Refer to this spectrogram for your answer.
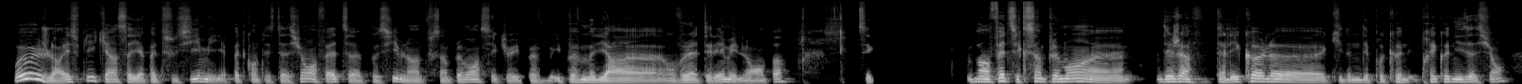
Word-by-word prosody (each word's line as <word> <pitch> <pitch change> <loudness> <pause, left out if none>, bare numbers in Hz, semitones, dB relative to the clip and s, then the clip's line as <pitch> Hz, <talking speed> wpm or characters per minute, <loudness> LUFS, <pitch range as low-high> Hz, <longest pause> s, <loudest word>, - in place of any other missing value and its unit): Oui, 195 - +7
oui, 240 - +6
je - - 0
leur 95 -1 +2
explique, 120 - -2
hein, 110 0 +1
ça 110 0 -1
il - - +2
y 100 - +2
a - - -1
pas 105 - -2
de 100 - -12
souci, 105 +5 -2
mais 120 -6 +1
il 85 - -4
y - - -4
a - - -7
pas 105 - -4
de - - -12
contestation, 100 +4 -4
en 120 - +1
fait, 115 0 -1
heu, 90 -2 -1
possible, 95 - -2
hein, 95 0 -2
tout 90 - -15
simplement. 110 +5 -2
C'est 85 -6 -8
qu'ils 90 +2 -5
peuvent 95 -1 -6
me 85 - -6
ils 90 - -4
peuvent 110 -1 -1
me 110 -2 +4
dire, 105 -2 +5
heu, 90 -3 +1
on 95 - -4
veut 100 +2 0
la 95 -2 +2
télé, 100 +5 +1
mais 120 - +4
ils 85 - -1
l'auront 85 0 -2
pas. 125 +5 -3 0.7
C'est - - -5
q - - -17 0.9
bah 130 +3 0
en 125 - +8
fait, 150 +4 +3
c'est 115 - -1
que - - -4
simplement, 135 -1 +3
heu, 100 -2 -1 0.2
déjà, 125 0 +4 0.2
tu - - -4
as 105 - +2
l'école, 130 +3 +3
heu, 100 -5 +3
qui 90 +4 -8
donne 105 +1 -1
des 105 0 -1
préconnes 115 -3 -4
préconisations, 120 0 -1
105 Hz, 250 wpm, -22 LUFS, 95-120 Hz, 0.9 s, en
